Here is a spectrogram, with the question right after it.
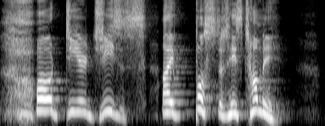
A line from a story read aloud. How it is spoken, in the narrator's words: moaned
